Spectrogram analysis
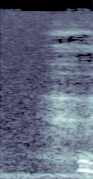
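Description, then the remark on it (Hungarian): A single breathy yawn from a husband in his wife's company swells over about a second, ending in a short low voiced groan before trailing off, with no talking. “Ásítozol a feleséged társaságában?”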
